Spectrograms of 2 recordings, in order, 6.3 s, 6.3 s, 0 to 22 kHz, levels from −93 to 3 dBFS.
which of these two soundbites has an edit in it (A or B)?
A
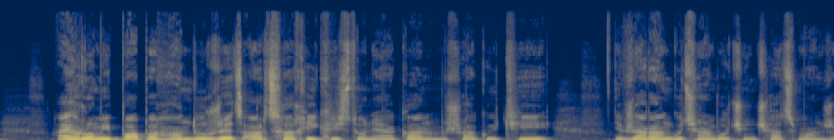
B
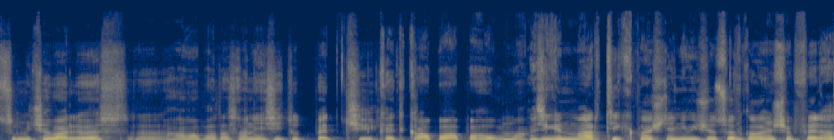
B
